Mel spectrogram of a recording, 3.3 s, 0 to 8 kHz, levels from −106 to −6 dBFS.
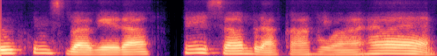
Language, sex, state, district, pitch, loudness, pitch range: Hindi, male, Himachal Pradesh, Shimla, 130 Hz, -17 LUFS, 115-160 Hz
